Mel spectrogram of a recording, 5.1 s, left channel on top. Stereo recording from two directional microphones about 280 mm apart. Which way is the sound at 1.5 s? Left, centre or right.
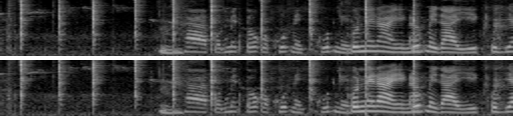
Centre.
